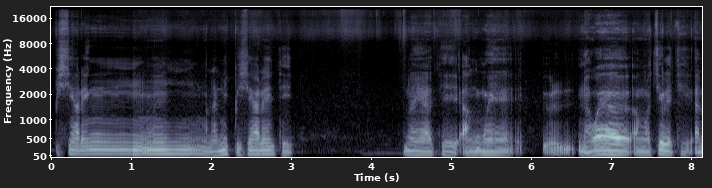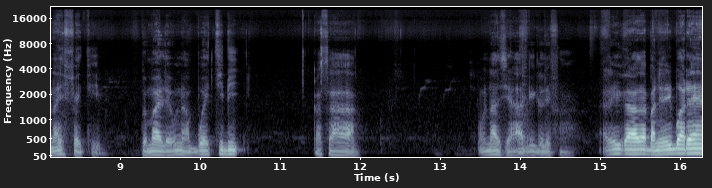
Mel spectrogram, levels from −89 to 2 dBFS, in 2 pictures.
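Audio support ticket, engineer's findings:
Microphone volume stepped up at 1.02 s. Speech and background noise jump together by about 7 dB in one step. Component: capture-side automatic gain in the call software. Mic judged too quiet, so device input volume raised at once, not ramped.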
